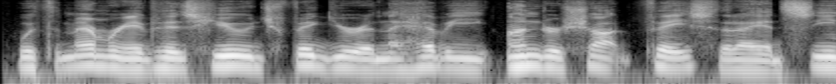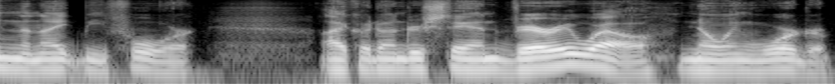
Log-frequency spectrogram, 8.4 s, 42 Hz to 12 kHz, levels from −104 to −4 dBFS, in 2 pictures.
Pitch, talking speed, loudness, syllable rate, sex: 115 Hz, 195 wpm, -20 LUFS, 5.4 syllables/s, male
